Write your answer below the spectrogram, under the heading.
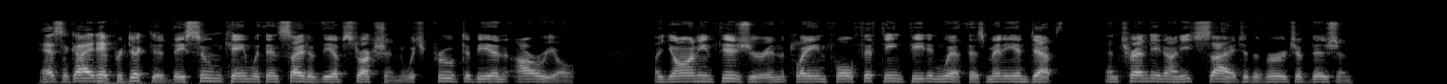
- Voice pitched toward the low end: Yes, low, 130 Hz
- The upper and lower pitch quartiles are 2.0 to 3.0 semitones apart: Yes, narrow, 2.5 semitones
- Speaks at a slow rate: No, average, 180 wpm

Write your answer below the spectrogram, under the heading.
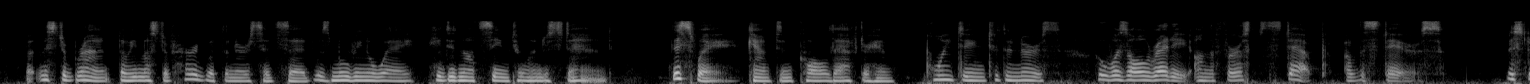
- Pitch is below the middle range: No, medium, 175 Hz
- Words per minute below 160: No, average, 175 wpm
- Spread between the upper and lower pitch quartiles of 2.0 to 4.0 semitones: Yes, average, 2.9 semitones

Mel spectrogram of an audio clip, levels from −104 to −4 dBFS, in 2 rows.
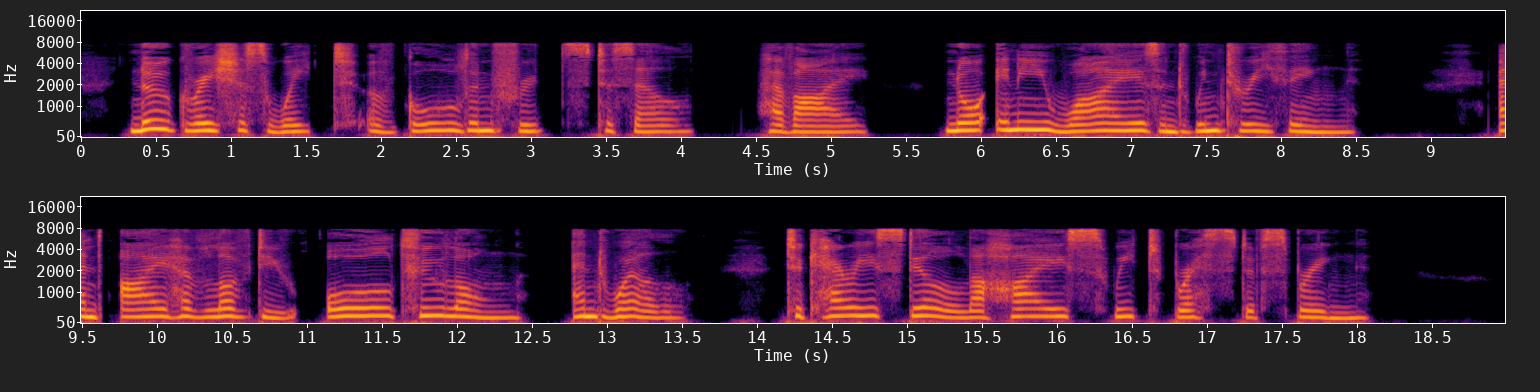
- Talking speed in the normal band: No, slow, 110 wpm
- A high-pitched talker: Yes, high, 215 Hz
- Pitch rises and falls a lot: No, average, 3.2 semitones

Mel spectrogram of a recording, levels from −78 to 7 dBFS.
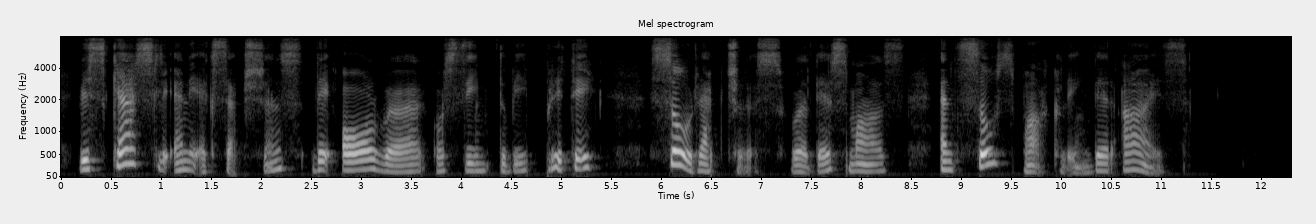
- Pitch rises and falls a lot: Yes, wide, 6.7 semitones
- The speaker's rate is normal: No, slow, 100 wpm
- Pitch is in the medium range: Yes, medium, 175 Hz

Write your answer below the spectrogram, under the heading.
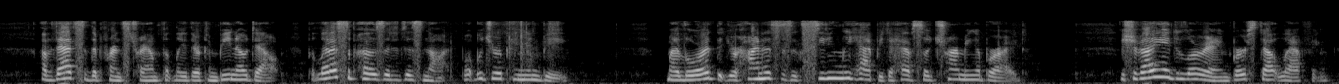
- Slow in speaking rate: No, average, 200 wpm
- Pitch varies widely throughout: No, average, 4.9 semitones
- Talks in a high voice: Yes, high, 220 Hz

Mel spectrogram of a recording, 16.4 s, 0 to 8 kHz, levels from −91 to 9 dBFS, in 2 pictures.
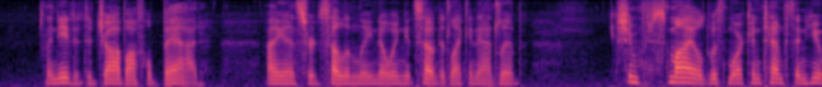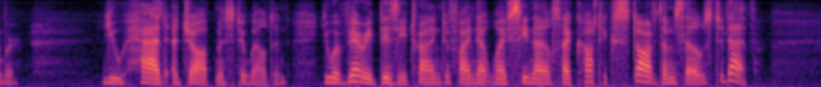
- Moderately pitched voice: Yes, medium, 145 Hz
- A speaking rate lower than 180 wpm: Yes, average, 160 wpm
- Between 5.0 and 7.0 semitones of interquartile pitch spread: No, average, 3.2 semitones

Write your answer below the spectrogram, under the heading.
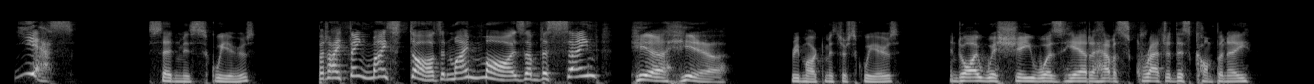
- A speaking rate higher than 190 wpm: No, average, 160 wpm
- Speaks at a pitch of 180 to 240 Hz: No, medium, 155 Hz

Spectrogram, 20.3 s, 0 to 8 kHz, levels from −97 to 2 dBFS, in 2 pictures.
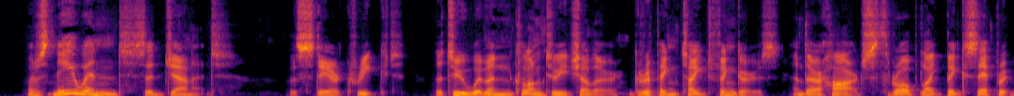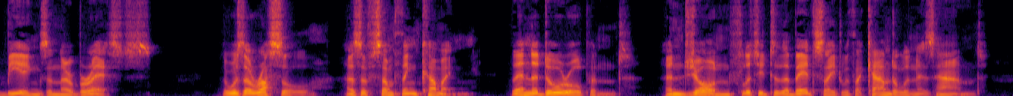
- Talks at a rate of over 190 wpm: No, average, 155 wpm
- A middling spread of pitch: No, wide, 7.3 semitones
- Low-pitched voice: Yes, low, 120 Hz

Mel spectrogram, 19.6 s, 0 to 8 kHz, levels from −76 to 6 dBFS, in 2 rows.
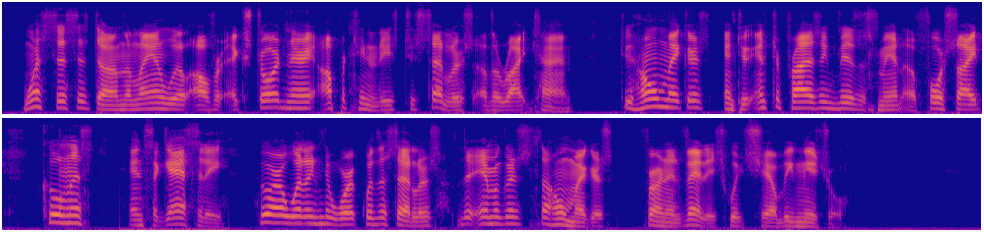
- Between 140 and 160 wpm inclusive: Yes, average, 150 wpm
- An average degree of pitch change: No, wide, 6.3 semitones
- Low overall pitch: No, medium, 150 Hz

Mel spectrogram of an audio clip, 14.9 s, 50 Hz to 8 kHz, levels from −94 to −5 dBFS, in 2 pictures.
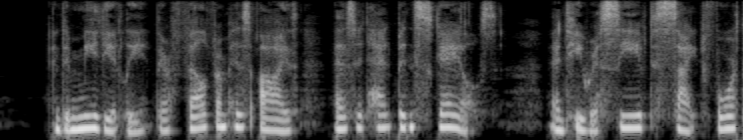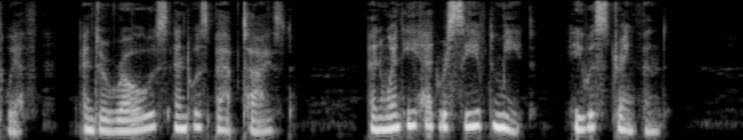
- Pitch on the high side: Yes, high, 220 Hz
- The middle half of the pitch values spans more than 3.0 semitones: Yes, average, 3.8 semitones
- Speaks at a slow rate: Yes, slow, 125 wpm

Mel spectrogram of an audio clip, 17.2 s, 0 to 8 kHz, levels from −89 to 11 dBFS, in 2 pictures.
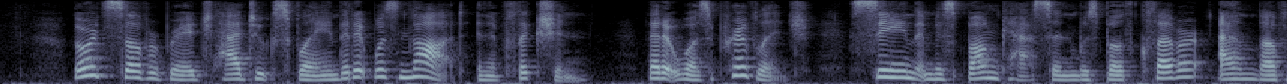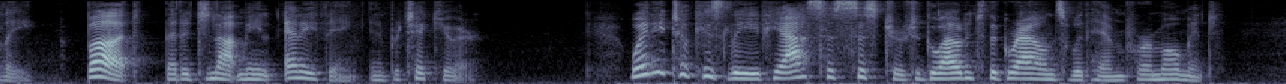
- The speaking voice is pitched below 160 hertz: No, high, 195 Hz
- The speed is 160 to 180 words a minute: No, average, 190 wpm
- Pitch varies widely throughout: Yes, wide, 6.5 semitones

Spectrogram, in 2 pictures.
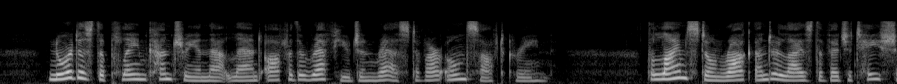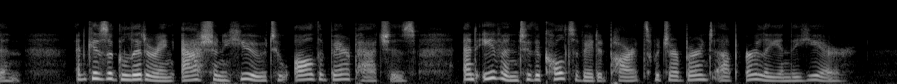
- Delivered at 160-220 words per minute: Yes, average, 165 wpm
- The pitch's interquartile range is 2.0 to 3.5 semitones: No, average, 4.3 semitones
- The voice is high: Yes, high, 210 Hz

